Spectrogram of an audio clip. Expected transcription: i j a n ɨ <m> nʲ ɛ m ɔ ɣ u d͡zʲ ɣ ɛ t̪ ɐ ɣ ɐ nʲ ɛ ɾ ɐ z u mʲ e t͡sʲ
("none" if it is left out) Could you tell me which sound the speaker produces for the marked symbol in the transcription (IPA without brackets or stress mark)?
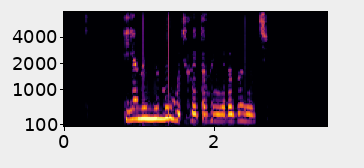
none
